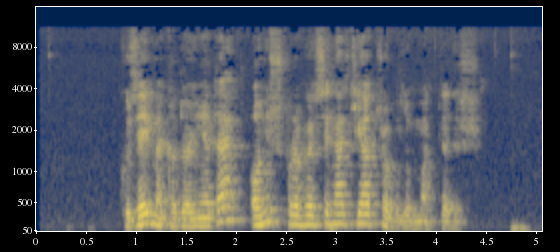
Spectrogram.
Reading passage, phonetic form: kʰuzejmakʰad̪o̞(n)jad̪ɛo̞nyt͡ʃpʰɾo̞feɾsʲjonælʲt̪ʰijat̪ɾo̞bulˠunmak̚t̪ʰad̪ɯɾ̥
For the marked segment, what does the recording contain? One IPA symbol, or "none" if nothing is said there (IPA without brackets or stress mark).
n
